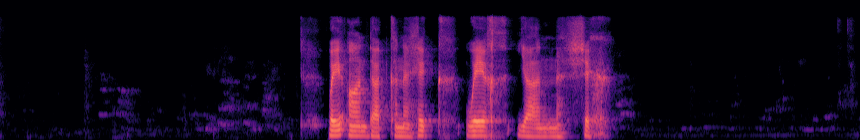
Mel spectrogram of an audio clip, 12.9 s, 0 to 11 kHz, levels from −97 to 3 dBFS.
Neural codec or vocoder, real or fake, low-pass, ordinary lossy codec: codec, 16 kHz, 6 kbps, DAC; fake; 7.2 kHz; Opus, 64 kbps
